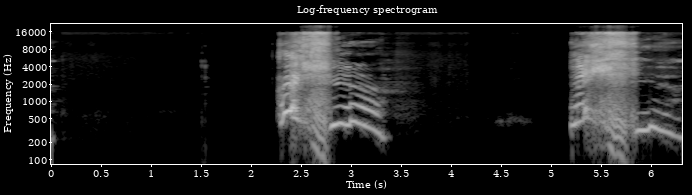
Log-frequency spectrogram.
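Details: Two forceful sneezes, each a sharp burst of air trailing into a voiced cry, a few seconds apart, with snorting; sneezing after taking a little chhinkni (sneezing) powder.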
